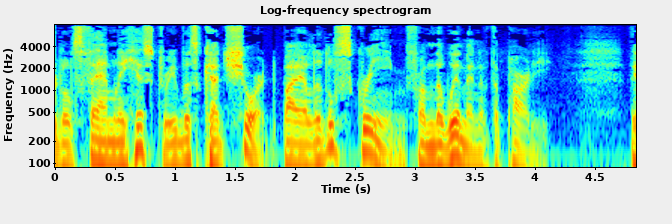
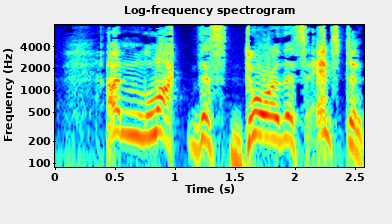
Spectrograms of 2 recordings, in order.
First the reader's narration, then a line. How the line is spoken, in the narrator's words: he shouted, with as much air of menacing authority as a hen might assume when screaming through the bars of a coop at a marauding hawk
